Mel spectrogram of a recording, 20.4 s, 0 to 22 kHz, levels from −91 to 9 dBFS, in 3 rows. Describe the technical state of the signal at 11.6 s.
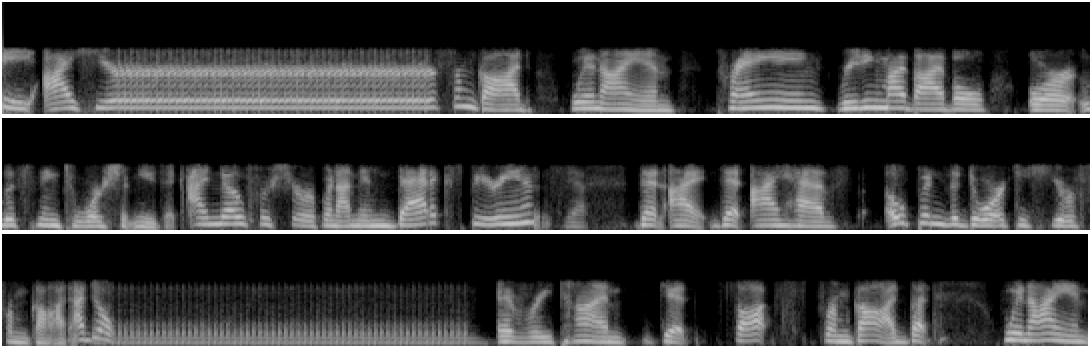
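At 11.6 s the speech carries G.729 codec damage, present throughout the clip. The sound is rebuilt from a vocal tract filter, pitch prediction and sparse pulses, which fits an 8 kbit/s codec. It is plainly rough and synthetic, with nothing above 3.8 kHz.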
